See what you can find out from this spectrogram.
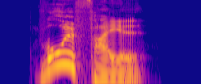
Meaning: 1. cheap, which can be had for a low price 2. low-effort, low-energy, low-cost, vile, trite 3. cheap and worthless
- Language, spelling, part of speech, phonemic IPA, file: German, wohlfeil, adjective, /ˈvoːlˌfaɪ̯l/, De-wohlfeil.ogg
